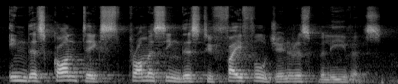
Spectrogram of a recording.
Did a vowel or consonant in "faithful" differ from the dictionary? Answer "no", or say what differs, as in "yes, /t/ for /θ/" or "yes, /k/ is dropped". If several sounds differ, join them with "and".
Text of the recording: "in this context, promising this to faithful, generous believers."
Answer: no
